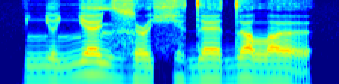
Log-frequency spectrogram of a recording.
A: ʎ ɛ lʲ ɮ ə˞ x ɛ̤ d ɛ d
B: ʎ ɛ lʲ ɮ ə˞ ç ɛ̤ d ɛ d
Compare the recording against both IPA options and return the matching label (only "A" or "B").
B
